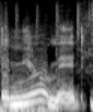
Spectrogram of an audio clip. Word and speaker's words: immurement: This immurement, did I pronounce it right? – Immurement. – Yep, that's it.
